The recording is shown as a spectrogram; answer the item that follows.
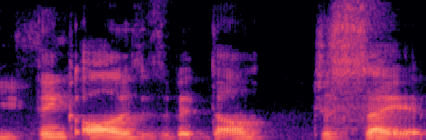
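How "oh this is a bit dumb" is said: plain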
